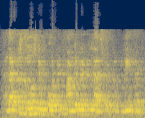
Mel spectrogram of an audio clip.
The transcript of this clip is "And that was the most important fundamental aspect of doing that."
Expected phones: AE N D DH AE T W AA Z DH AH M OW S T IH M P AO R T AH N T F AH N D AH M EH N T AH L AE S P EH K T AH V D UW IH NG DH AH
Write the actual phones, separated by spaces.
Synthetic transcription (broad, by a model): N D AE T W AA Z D AH M OW S T IH M P AO R T AH N T F AH N D AH M EH N T AH L AE S P EH K T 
